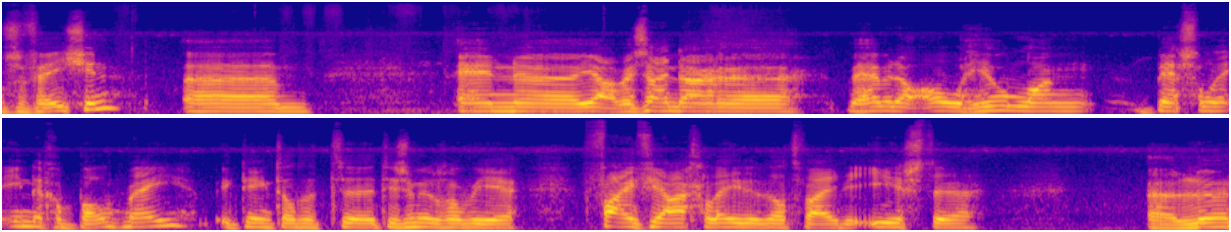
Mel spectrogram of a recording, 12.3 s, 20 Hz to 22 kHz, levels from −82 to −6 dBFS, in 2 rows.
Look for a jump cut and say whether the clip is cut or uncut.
uncut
